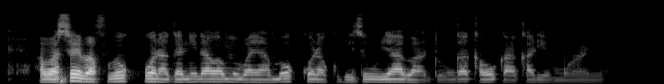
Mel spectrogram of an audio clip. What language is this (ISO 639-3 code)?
lug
